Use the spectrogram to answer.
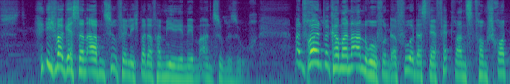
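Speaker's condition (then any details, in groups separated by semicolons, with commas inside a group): No condition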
